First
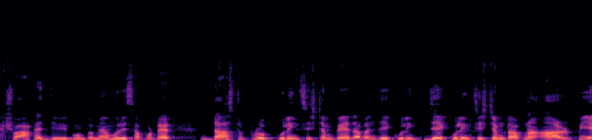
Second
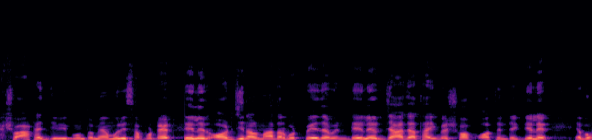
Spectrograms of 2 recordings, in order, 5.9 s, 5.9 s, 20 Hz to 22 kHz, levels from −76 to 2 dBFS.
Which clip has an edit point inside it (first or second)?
second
